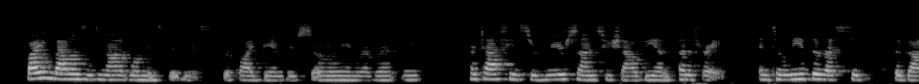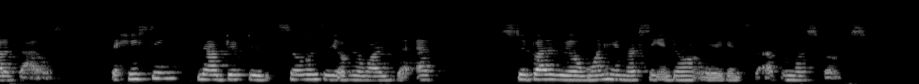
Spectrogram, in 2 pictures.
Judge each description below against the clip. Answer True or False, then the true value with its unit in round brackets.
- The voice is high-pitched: True (210 Hz)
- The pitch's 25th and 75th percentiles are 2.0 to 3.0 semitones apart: True (2.5 semitones)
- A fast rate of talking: False (180 wpm)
